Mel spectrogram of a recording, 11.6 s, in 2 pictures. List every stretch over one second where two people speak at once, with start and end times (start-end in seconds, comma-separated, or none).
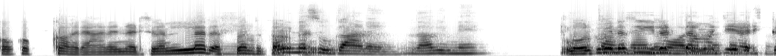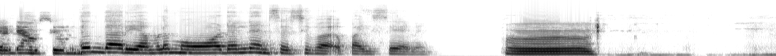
4.3-5.7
